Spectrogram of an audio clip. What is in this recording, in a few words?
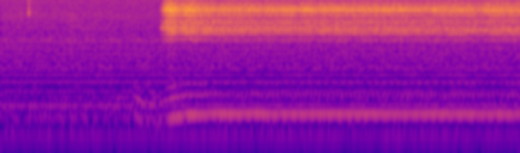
phones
